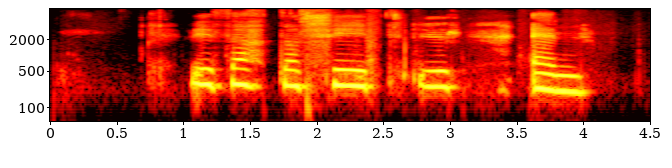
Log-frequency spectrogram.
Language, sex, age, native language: Icelandic, female, 8, Icelandic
